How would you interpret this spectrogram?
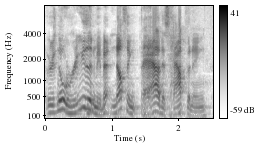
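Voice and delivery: ordinary talk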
